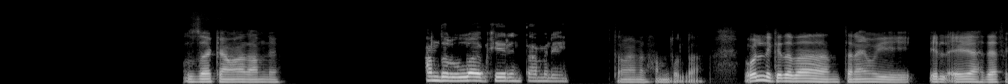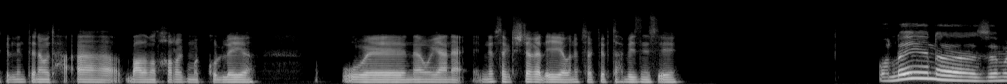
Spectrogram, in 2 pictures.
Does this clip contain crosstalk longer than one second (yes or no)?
no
